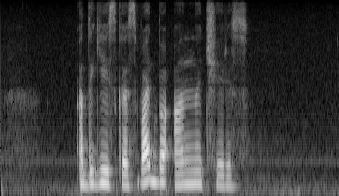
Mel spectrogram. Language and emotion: Russian, neutral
